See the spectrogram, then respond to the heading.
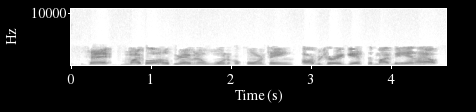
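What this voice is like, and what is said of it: Noticeable regional American accent. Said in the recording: “Love the accent.”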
